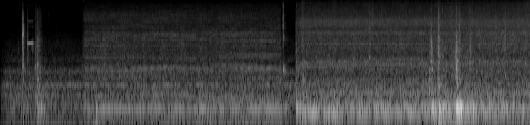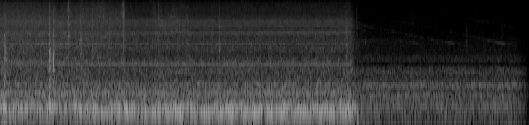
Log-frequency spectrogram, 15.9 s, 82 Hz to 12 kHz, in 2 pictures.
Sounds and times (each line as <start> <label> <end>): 0.1 ventilation 13.7
1.3 fax-printer scan and print one page 13.4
